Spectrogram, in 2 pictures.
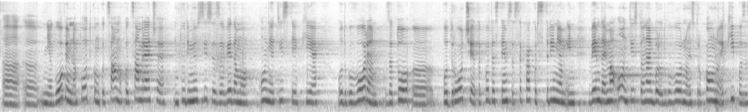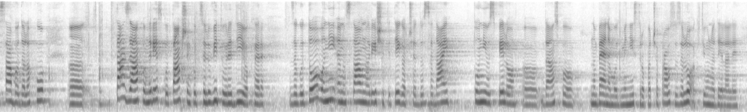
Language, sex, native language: Slovenian, female, Slovenian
